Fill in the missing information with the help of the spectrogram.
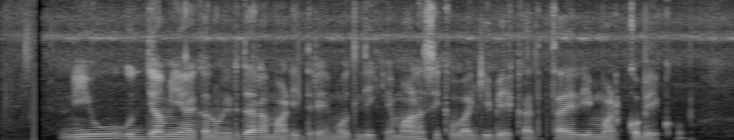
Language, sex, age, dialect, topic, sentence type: Kannada, male, 46-50, Coastal/Dakshin, banking, statement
